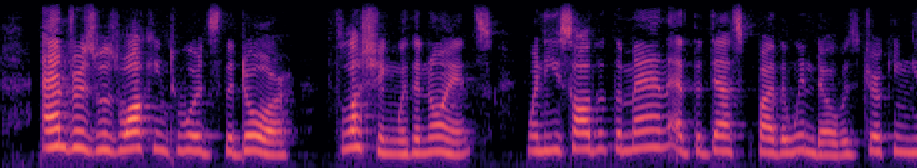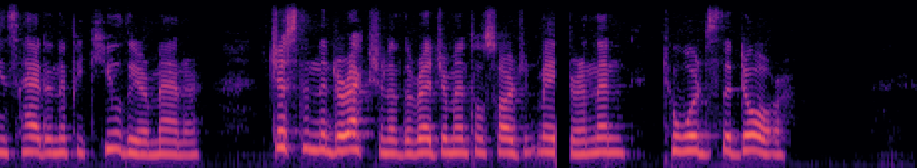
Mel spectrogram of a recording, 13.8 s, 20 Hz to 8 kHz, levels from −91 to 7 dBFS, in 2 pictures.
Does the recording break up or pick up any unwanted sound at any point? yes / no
yes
